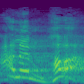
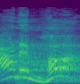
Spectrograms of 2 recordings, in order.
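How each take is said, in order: The two takes are said the same way.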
